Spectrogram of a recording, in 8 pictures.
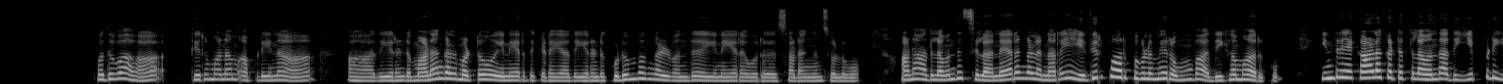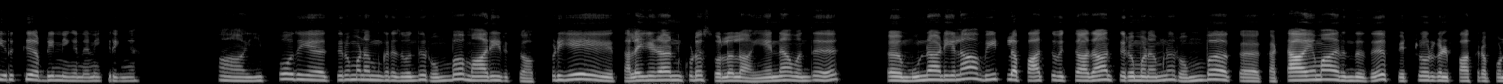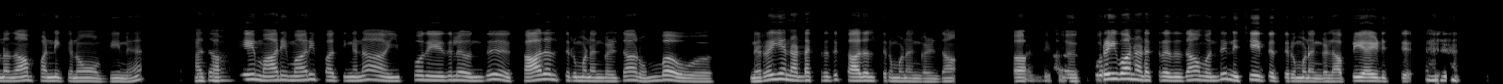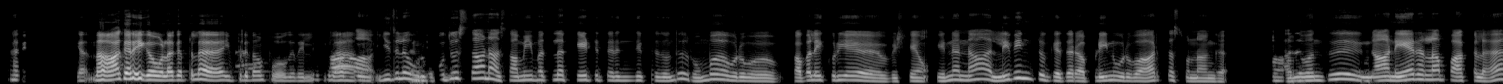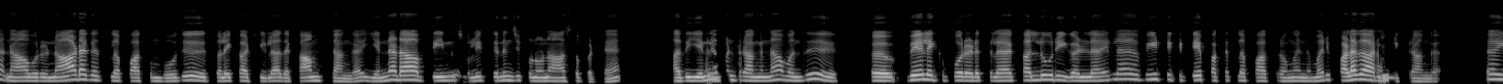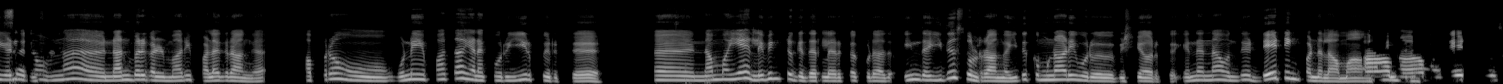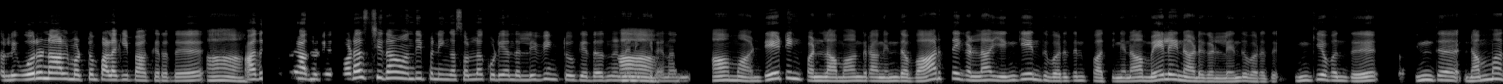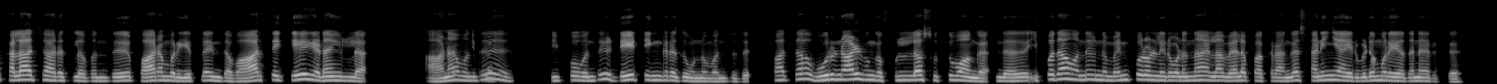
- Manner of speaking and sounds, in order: other noise; tapping; other background noise; giggle; laughing while speaking: "நாகரீக உலகத்தில, இப்படி தான் போகுது, இல்லைங்களா?"; in English: "லிவிங் டுகெதர்"; in English: "லிவிங் டுகெதர்ல"; in English: "டேட்டிங்"; in English: "டேட்டிங்னு"; horn; in English: "லிவிங் டுகெதர்ன்னு"; in English: "டேட்டிங்"
- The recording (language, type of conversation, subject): Tamil, podcast, திருமணத்தைப் பற்றி குடும்பத்தின் எதிர்பார்ப்புகள் என்னென்ன?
